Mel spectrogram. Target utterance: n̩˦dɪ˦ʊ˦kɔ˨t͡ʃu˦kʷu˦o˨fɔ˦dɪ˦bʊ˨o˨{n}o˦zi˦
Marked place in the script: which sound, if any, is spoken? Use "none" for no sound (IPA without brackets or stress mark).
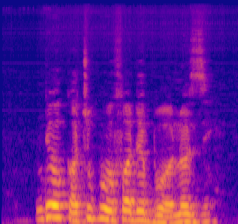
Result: n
